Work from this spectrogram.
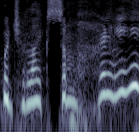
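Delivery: very high, sweet voice with menacing rage underneath. Voicing a murderous Winnie the Pooh offering honey: sweet but rageful Winnie the Pooh voice. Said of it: "in his voice, like, just, so sweet".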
